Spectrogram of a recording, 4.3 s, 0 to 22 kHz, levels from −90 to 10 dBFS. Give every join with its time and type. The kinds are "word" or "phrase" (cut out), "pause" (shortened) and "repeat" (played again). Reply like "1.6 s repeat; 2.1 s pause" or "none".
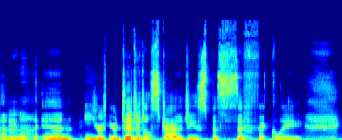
1.0 s word; 1.3 s word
